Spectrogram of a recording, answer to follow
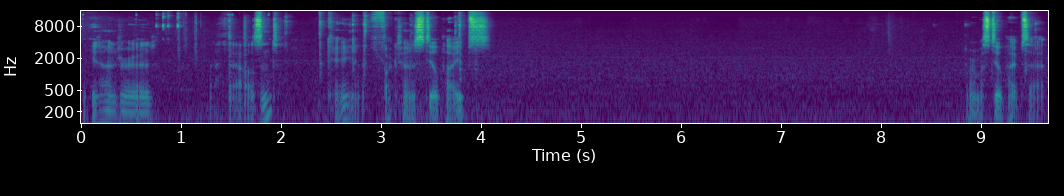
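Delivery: whispered counting to himself; muttering under breath. Real, not acted. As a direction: mutter it half-voiced while searching. Counting resources under his breath.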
